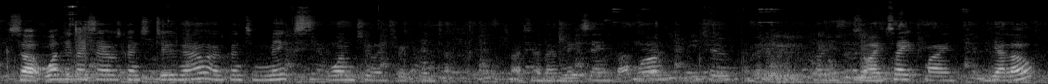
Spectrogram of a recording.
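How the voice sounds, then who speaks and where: Woman teaching painting over loud background chatter. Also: mid-range voice, unhurried. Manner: instructional, thinking aloud step by step. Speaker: art teacher demonstrating colour mixing. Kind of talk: hands-on demonstration with questions to learners. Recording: loud chatter of people behind.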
